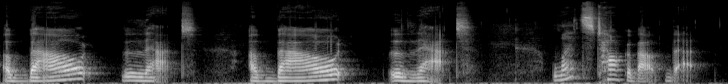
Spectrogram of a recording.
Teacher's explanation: The tongue tip stays up for the T and goes straight into the TH sound. The tongue tip goes under the front teeth for the TH sound. · For the held T, you just skip step 3. You hold the tip of your tongue against the ridge behind your top front teeth, and you don't release any air. Held T happens at the end of words in American English.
